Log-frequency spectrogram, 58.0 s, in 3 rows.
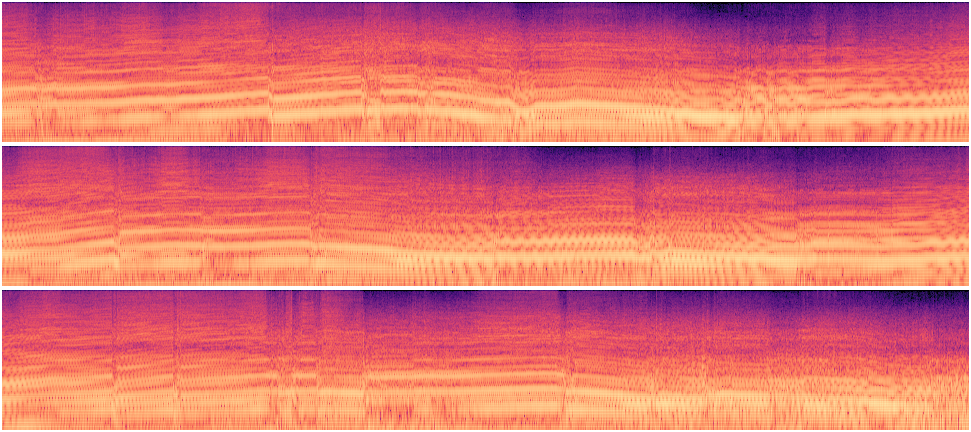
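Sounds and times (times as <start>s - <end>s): motorcycle engine revving: 0.0s - 58.0s
wind rush: 53.9s - 58.0s.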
